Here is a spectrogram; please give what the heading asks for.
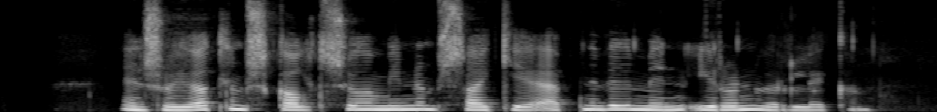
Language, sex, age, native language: Icelandic, female, 30-39, Icelandic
